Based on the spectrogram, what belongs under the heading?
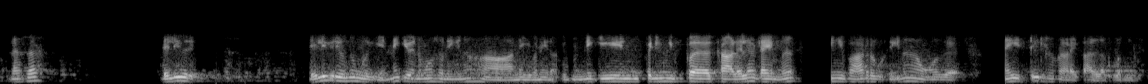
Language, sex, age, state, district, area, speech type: Tamil, male, 18-30, Tamil Nadu, Perambalur, rural, conversation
